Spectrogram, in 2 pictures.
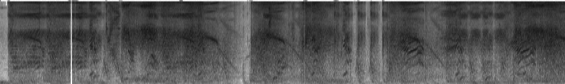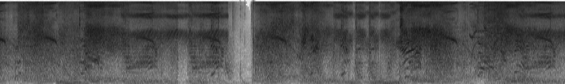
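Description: Energy blasts and dashes whoosh in a video game fight.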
